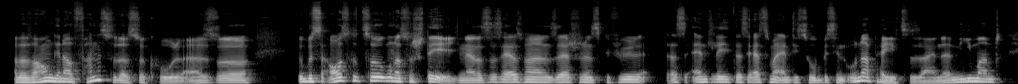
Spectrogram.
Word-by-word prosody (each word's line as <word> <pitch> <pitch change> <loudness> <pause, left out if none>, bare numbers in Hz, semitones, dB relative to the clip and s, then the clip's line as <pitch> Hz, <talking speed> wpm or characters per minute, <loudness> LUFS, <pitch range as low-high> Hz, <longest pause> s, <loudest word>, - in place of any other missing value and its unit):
Aber 105 0 +2
warum 140 +8 +4
genau 135 -2 +3
fandest 170 - -1
du - - -3
das 85 -4 -2
so 90 - -5
cool? 80 -1 -1
Also, 95 +3 -2 0.4
du 120 - +2
bist 135 +1 +2
ausgezogen, 165 +3 +3
das 140 -2 +2
verstehe 135 -5 +2
ich, 85 0 -3
ne, 95 +1 -1
das 100 +2 -2
ist 115 -1 -4
erstmal 115 -1 +1
'n 110 - +1
sehr 110 +1 +1
schönes 110 -2 -3
Gefühl, 115 0 -1
dass 110 0 -5
endlich 115 +1 0
das 110 -1 -3
1. 115 +2 -2
Mal 115 - +1
endlich 105 +1 -3
so 105 -1 -2
'n 95 - -2
bisschen 100 +1 -3
unabhängig 145 - +1
zu 80 0 -8
sein, 80 0 -4
ne? 85 +3 -1
Niemand 125 +1 +2
110 Hz, 220 wpm, -21 LUFS, 95-125 Hz, 0.4 s, warum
